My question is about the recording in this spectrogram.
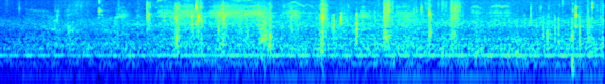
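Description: A fork clicking and scraping irregularly against a stainless steel bowl of cooked onions, with chewing, over a steady low hum.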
